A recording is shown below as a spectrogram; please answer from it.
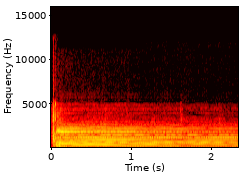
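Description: A bell-like electronic chime struck once, many tones ringing together and fading slowly, opening a TV commercial.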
